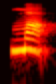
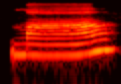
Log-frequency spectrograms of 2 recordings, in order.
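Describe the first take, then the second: First: The pitch falls sharply downward. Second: The pitch rises upward. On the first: It means scold. "the falling tone sounds like this" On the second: It means numbness. "The rising tone"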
